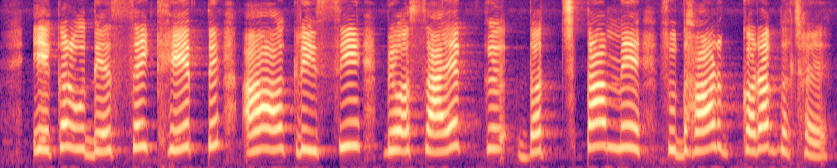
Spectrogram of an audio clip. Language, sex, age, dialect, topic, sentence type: Maithili, female, 51-55, Eastern / Thethi, agriculture, statement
